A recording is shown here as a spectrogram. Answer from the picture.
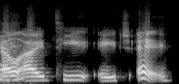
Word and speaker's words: Litha: LITHA. Oh, I love that. Yeah, okay. And you actually enunciate the H, unlike our maiden last name, that the H is silent.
